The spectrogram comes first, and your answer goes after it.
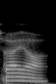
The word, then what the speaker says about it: Ea: Ea is pronounced Iya. I as in may, say, day, etc.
